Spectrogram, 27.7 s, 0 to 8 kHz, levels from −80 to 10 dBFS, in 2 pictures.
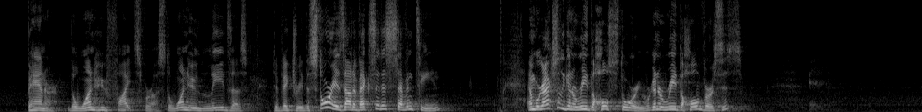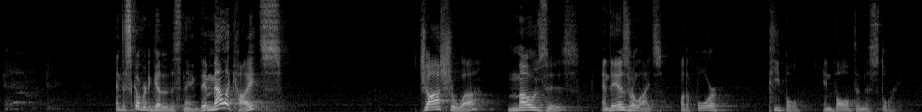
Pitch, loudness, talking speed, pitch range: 150 Hz, -27 LUFS, 125 wpm, 120-190 Hz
